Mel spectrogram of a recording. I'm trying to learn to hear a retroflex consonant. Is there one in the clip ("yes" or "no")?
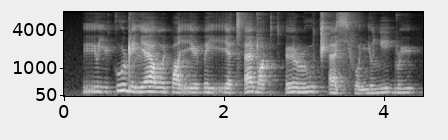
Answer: yes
